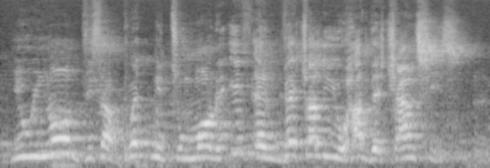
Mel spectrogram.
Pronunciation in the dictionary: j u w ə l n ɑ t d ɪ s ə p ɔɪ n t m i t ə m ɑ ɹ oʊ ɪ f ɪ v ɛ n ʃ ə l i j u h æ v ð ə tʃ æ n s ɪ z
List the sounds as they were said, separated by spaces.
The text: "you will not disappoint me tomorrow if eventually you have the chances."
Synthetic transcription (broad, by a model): j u w ə l n ɑ t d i s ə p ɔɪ t m i t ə m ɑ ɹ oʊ ɪ f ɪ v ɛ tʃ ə l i j u h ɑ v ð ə tʃ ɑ n s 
